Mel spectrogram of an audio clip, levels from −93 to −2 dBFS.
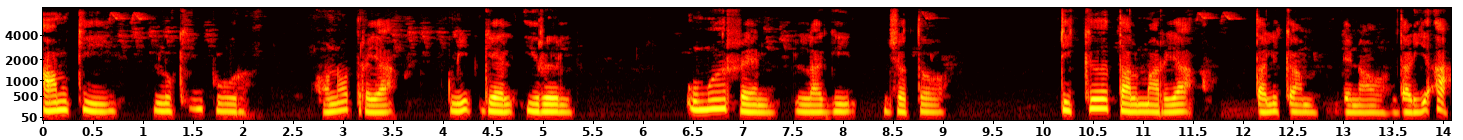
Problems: background sounds at intervals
